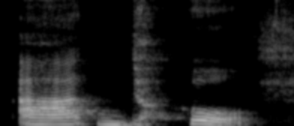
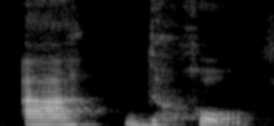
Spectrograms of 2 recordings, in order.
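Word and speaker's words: Adho: The first one is ado. So the a the first letter of the word a it's pronounced like in the English word above. So, a above ado.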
